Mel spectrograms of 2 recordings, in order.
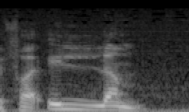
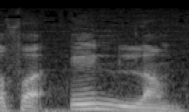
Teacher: लाम और रा का जब हम इदगाम करते हैं तो उसमें हम गुन्ना नहीं करते, गुन्ना के बग़ैर करते हैं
